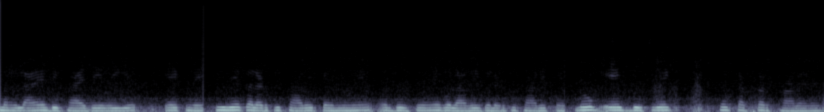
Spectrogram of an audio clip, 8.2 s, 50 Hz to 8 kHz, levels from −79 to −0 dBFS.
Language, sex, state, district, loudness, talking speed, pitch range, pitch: Hindi, female, Maharashtra, Nagpur, -31 LUFS, 210 wpm, 180-195 Hz, 190 Hz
